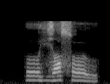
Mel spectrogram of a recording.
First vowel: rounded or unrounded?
rounded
